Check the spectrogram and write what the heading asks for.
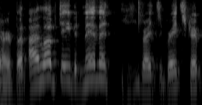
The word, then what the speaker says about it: Mamet: But I love David Mamet. He writes a great script, and Sean Connery. Say it like you should say it. Mamet. It's Mamet.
